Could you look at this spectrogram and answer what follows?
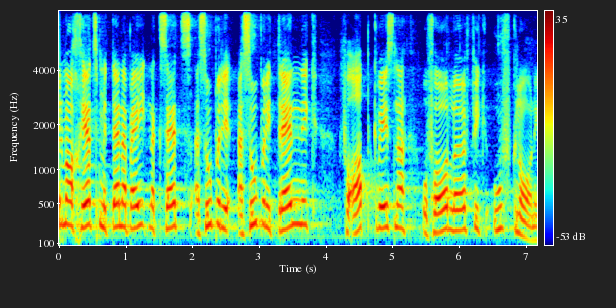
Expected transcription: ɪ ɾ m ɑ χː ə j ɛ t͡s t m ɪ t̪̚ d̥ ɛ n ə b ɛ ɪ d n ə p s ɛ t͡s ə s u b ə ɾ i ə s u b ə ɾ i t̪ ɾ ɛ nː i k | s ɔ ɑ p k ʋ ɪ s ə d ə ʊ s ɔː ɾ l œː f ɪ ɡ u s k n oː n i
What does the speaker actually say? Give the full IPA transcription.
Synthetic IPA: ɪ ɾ m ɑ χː ə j ɛ t͡s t m ɪ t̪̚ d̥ ɛ n ə b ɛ ɪ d n ə k s ɛ t͡s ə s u b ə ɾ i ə s u b ə ɾ i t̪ ɾ ɛ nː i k | f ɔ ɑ p k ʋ ɪ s ə n ə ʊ f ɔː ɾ l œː f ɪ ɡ u f k n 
